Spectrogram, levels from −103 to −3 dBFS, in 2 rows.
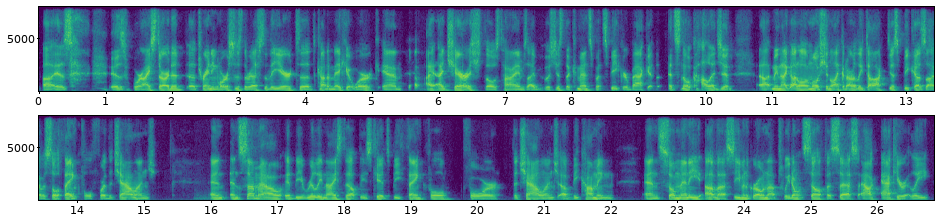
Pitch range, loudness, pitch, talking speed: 100-120 Hz, -22 LUFS, 110 Hz, 200 wpm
